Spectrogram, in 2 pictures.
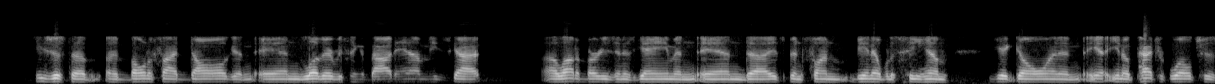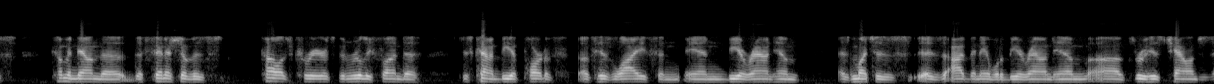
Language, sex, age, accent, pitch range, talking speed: English, male, 40-59, American, 125-140 Hz, 210 wpm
